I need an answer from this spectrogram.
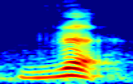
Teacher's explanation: when you say the, your tongue is between your top and bottom teeth, like this, the.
